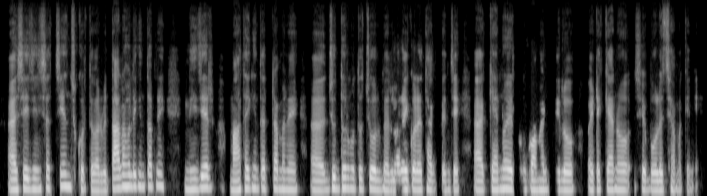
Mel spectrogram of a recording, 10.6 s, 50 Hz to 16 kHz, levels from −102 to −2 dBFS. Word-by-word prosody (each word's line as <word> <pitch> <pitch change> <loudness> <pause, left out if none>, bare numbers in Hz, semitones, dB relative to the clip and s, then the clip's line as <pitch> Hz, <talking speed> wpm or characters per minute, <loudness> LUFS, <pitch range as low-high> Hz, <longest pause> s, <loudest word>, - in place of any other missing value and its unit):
আ - - +3 0.2
সেই 155 -2 +4
জিনিসটা 150 +2 -1
চেঞ্জ 190 -1 +2
করতে 150 -1 -2
পারবেন। 130 0 0
তা - - +7
নাহলে 185 0 +3
কিন্তু 180 0 -2
আপনি 195 +1 -2 0.4
নিজের 165 +3 +3 0.3
মাথায় 145 +4 +2
কিন্তু 155 -1 -2
একটা 155 +1 -3
মানে 145 -1 0 0.3
আ - - 0 0.2
যুদ্ধের 160 0 +3
মতো 155 0 -1
চলবে। 150 -2 +3
লড়াই 145 +1 +4
করে 140 -1 +5
থাকবেন 135 -1 -3
যে, - - +3 0.3
আ - - +4 0.2
কেনো 145 +1 +2
এরকম 145 0 -2
কমেন্ট 140 0 +1
দিলো, 135 0 +2 0.3
অ - - -13
এটা 140 - -1
কেনো 140 0 +1 0.3
সে 145 - -1
বলেছে 135 -1 +1
আমাকে - - -11
নিয়ে। - - -20
145 Hz, 200 wpm, -26 LUFS, 140-160 Hz, 0.4 s, তা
